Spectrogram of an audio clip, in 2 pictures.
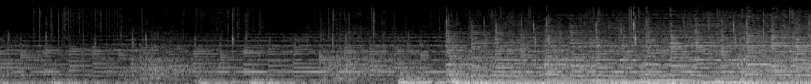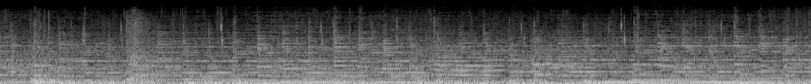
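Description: Outro music plays with no voices, opening on layered sustained tones before a heavy bass line kicks in a few seconds later, then continuing full and steady at an even volume to the end.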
